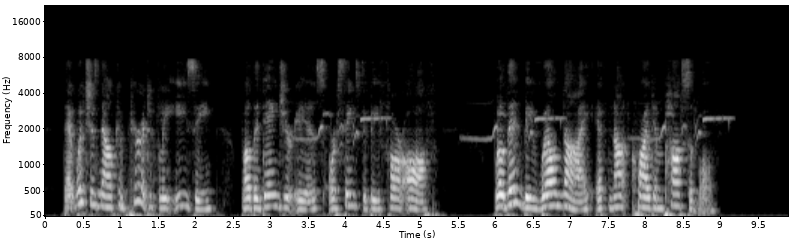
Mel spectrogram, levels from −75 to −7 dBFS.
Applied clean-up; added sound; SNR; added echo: none; Bird; 19 dB; reverberation time 0.2 s.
